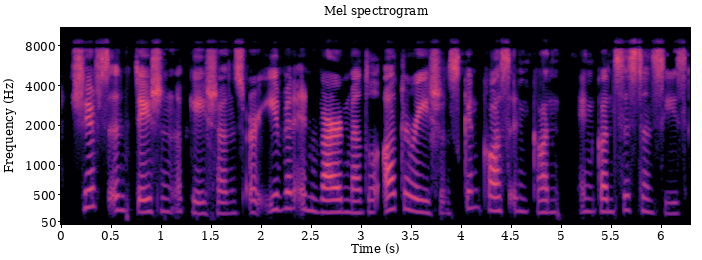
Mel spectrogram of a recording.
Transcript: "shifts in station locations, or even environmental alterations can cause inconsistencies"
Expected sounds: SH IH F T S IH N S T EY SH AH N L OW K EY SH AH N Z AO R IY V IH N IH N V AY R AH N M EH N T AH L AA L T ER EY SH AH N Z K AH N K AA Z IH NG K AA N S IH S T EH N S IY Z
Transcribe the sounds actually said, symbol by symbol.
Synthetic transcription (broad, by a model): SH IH F T S IH N S T EY SH AH N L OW K EY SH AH N S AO R IY V IH N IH N V AY R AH N M EH N T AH L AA L T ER EY SH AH N S K AH N K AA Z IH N K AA N S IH S T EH N S IY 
